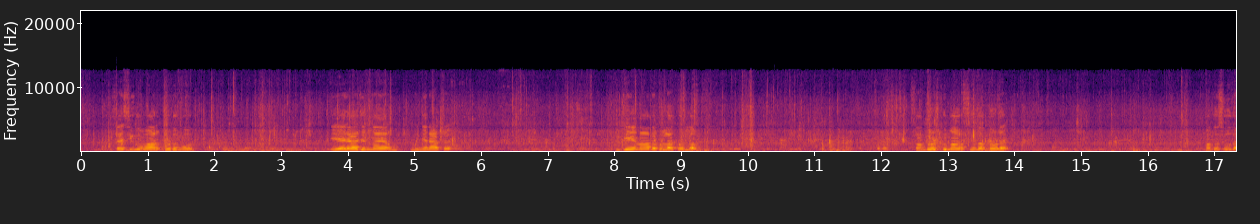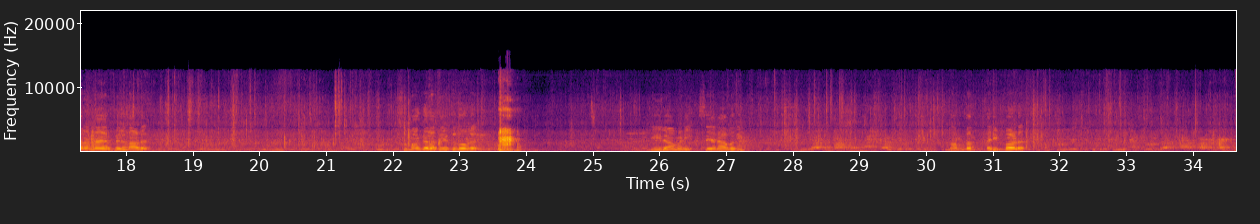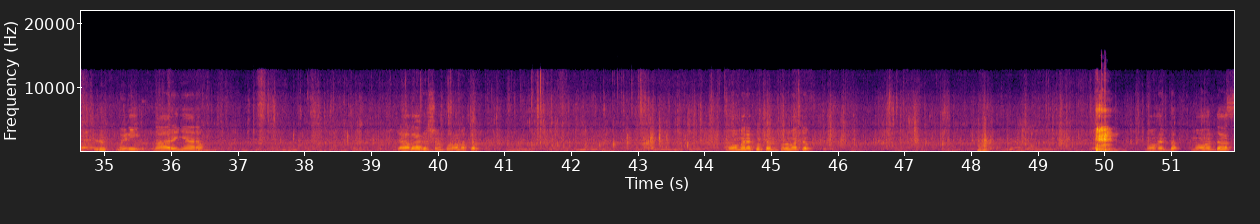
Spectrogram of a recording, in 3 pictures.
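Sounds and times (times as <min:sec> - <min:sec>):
outdoor gathering hush: 0:00.0 - 0:51.9
dove cooing: 0:40.6 - 0:44.3.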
